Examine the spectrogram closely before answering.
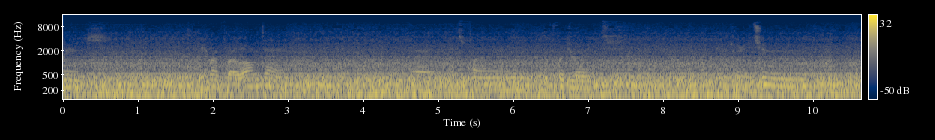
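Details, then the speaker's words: Condenser of a 1986 Rheem AC (about 37 years old) that was barely blowing air, running after a fan motor change (about 1.2 A) to dry soaked coils: steady fan rush, smooth compressor hum, no knocks or rattles; normal operation. "let's let it run here for a little bit and dry out because the coils are soaked check back here in a couple minutes and see how it looks"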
